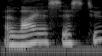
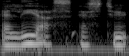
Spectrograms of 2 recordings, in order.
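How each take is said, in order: First: It is pronounced in a non-Italian style. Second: It is pronounced in an Italian style.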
